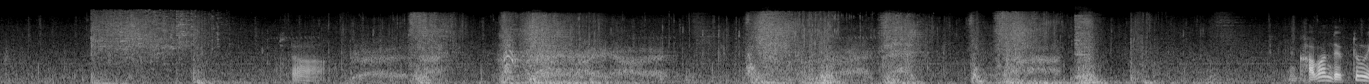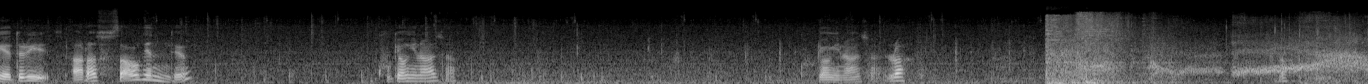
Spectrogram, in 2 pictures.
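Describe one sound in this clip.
Weapons clash and slash in a fight.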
